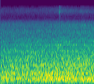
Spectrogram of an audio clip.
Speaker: you can hear the fan going you can hear the fan going you want to let it go until it shuts itself off and then you click the button to turn it off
